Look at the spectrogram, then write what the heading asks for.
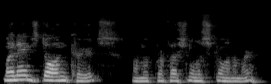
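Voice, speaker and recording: A man's voice: a little high, brisk, dark tone. An older American man, an astronomer, giving a friendly slideshow lecture from his home study over a video call. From United States.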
